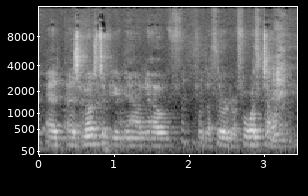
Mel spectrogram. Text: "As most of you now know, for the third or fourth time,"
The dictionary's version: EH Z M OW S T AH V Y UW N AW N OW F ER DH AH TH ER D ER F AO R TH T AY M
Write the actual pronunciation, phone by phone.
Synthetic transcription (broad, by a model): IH Z M OW S T AH V Y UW N AW N OW F ER DH AH TH ER D ER F AO R TH T AY M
